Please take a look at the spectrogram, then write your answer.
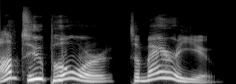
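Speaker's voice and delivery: put-on Southern accent pushed way too hard, thick drawl. Quoting a movie line in Keanu's voice: overdone Southern accent as Keanu. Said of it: "pushing a little too hard on the Southern".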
